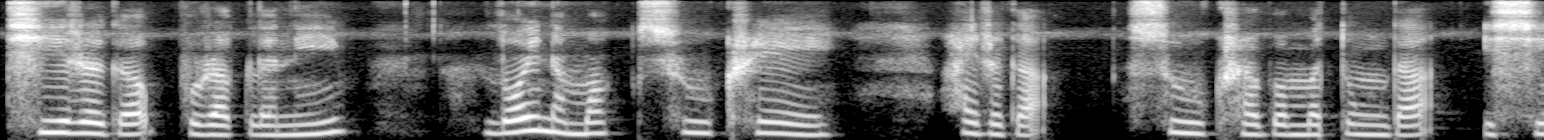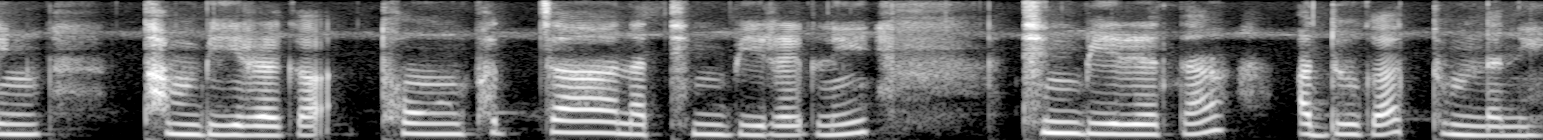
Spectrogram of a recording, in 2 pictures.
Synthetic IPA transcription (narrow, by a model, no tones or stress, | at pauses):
tʰiɾɐɡɐpuɾak̚lɐni | lojnɐmɐk̚sukʰɾe | hajɾɐɡɐ̰ | sukʰɾɐbɐmɐtuŋdɐ | isiŋ | tʰɐmbiɾɐɡɐ̰ | tʰɔŋpʰɐt̚t͡ʃanɐtʰinbiɾet̚ni | tʰinbiɾet̚nɐː | duɡɐtumnɐni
